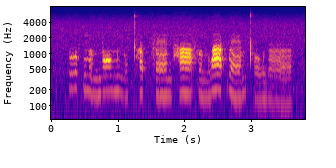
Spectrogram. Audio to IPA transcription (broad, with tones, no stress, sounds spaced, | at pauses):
l ʊ˥ k̚ m ɵ˨ n j ɔː˧ m iː˨ w t̪ʰ ɐ˧ t̚ f ɛː˨ n h aː˧ f ɵ˨ n w aː˥ k̚ l ɛː˨˥ m t̪ʰ o˨ w j œː˨˩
